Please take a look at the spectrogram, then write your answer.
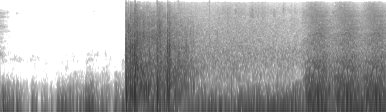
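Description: Grenadiers attack in the mobile game Boom Beach. A sudden loud burst of crackling explosions breaks in after a quiet start, then a dense rumbling barrage keeps going with a second surge near the end.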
